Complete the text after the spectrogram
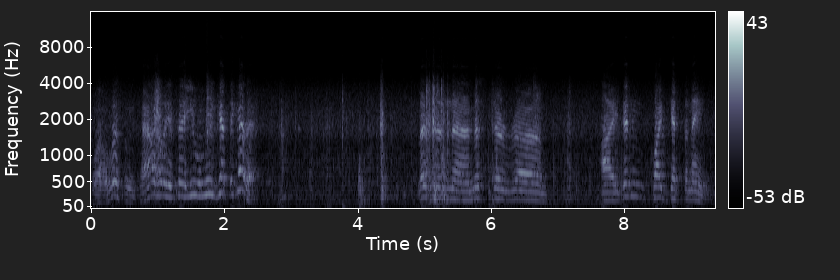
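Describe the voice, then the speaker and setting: A brash reporter talks in a high, cocky, slangy voice. He is pushy and wisecracking in 1930s film manner. The soundtrack is thin and slightly noisy. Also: animated, slow, pauses often, narrow, tinny audio. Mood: cocky, probing.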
